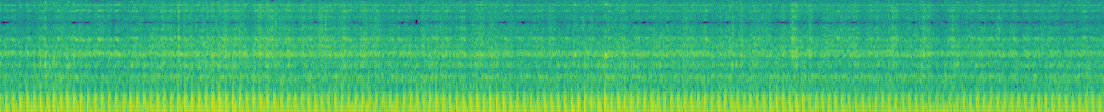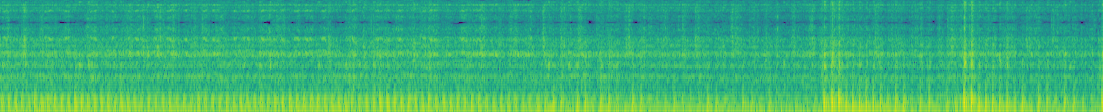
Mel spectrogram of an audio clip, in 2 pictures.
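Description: Dirt bike engine running steadily under way, heard from the rider's own bike as it rolls over railway-track ballast. A couple of sharp knocks come near the end.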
